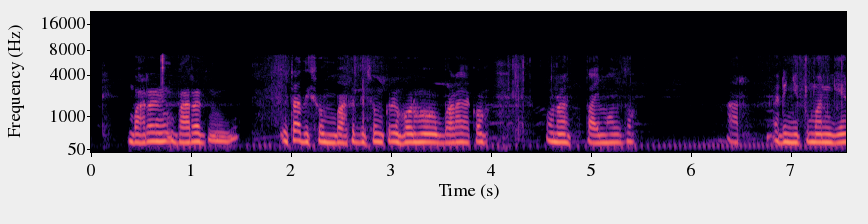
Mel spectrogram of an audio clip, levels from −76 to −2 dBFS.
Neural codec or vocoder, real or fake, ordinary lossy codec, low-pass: none; real; none; 7.2 kHz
